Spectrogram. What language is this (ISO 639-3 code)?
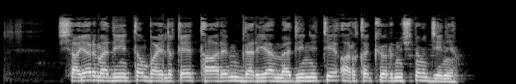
uig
